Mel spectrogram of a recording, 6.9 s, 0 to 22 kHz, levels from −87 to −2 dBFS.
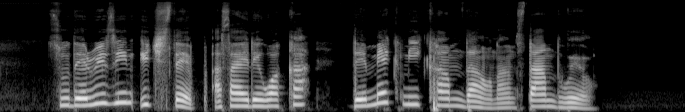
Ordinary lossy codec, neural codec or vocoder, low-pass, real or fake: none; none; 19.8 kHz; real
